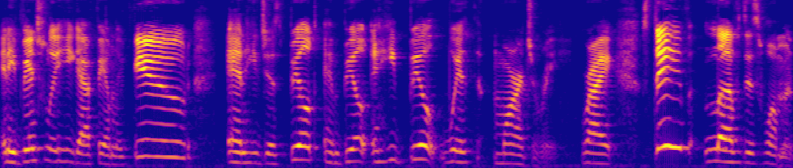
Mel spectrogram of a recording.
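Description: Her intonation is lively, and her tone is fairly bright. A woman speaks at a medium pitch and a fairly slow pace.

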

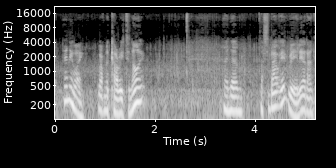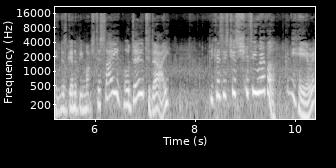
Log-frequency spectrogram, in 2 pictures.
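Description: The pace is fairly quick, with very wide pitch swings. Light background noise sits behind the voice. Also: man, high pitch for a man. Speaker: vlogger. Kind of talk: casual vlog chat. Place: boat. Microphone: camera far.

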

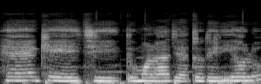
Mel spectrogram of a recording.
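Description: A cartoonish character voice at a middle pitch plays over faint music in the background. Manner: mournful, resigned.

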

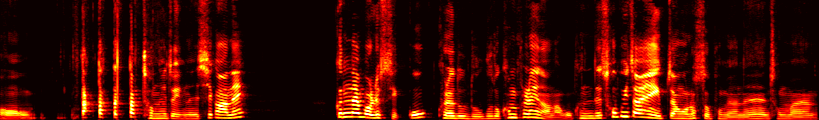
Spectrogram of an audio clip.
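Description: Over a quiet background, a woman with a fairly high pitch speaks at a moderate pace, her pitch swinging very widely. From South Korea. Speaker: nurse and vlogger; vlogger. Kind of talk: casual vlog monologue. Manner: hesitant with frequent fillers. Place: home room. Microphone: lapel.

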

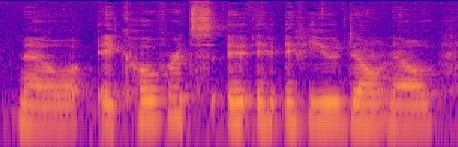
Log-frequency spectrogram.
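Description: Through light background noise, a woman talks in a fairly low pitch with monotone, flat intonation. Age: adult. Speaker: former Marine. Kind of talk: casual vlog talk to camera. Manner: stutters, with repetitions and blocks. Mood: calm, open, friendly. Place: home room. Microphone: phone near.

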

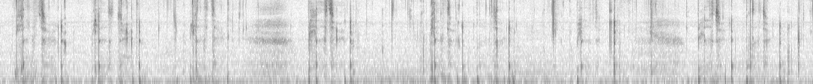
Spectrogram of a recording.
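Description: Whispering and soft-spoken, a woman talks at a very slow pace. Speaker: ASMR creator. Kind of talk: ASMR trigger word repetition. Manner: soft whispered repeated trigger word. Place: home room. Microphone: studio mic.

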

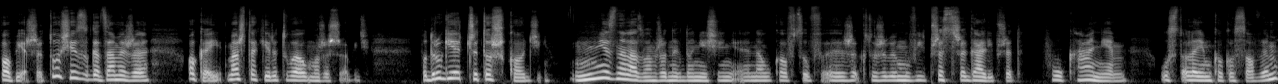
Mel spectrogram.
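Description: In a plain, everyday voice, a woman speaks at a medium pitch and moderate pace with ordinary pitch variation, in a dry, close recording with no echo, very clean with a silent background. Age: 40s. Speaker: podcast co-host, health journalist. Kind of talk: casual chat.

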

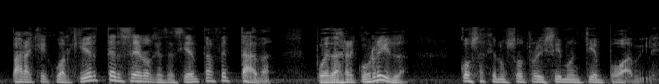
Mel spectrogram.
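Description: The man's voice comes across as somewhat breathy. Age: 60s. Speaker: human rights lawyer and activist. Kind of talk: TV interview.

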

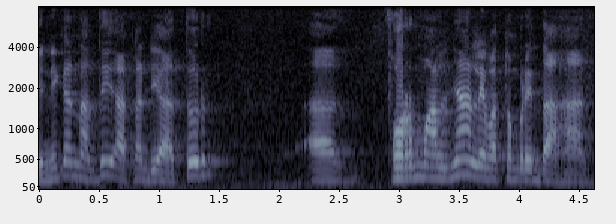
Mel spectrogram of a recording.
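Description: A man speaks with a Central Javanese accent and a high pitch. His intonation is lively and his pace moderate. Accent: Tegal dialect in Indonesian. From Tegal, Central Java, Indonesia; Central Java, Indonesia. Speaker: member of parliament; podcast guest. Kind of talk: podcast interview. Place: studio.

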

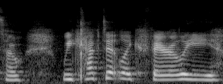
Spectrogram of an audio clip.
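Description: With ordinary pitch variation, a woman talks at a moderate pace. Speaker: vlogger. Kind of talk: casual vlog chat. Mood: cheerful, relaxed. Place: home room. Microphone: phone near.

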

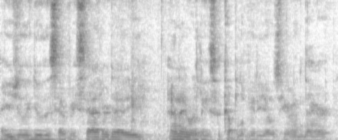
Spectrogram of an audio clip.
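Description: A man at a moderate pace, audible room echo and light background noise around him. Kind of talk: casual stream chat.

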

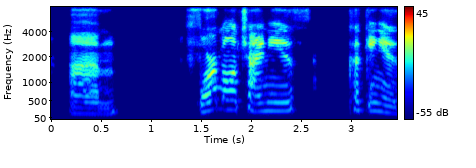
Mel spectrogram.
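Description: A woman speaks with a fairly high pitch, very wide pitch swings and vocal fry. Her tone is bright and sharp, the sound dry and close with no echo. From North Dakota (Fargo). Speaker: food historian. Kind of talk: lecture.

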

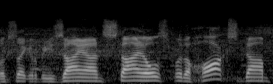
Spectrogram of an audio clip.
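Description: Over faint background music, a man speaks at a fairly slow pace in a dry sound with no echo. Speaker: play-by-play announcer. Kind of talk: sports commentary. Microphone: headset.

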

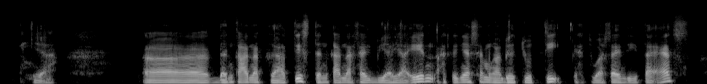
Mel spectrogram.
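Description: A man's fairly low voice at a fairly slow pace, with fairly even intonation, dry sound with no echo and a quiet background. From Indonesia, Surabaya (East Java); East Java, Indonesia. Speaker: university lecturer; presenter. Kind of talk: book reflection talk; talk presentation, reflective storytelling. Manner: halting, many fillers. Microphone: video call.

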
